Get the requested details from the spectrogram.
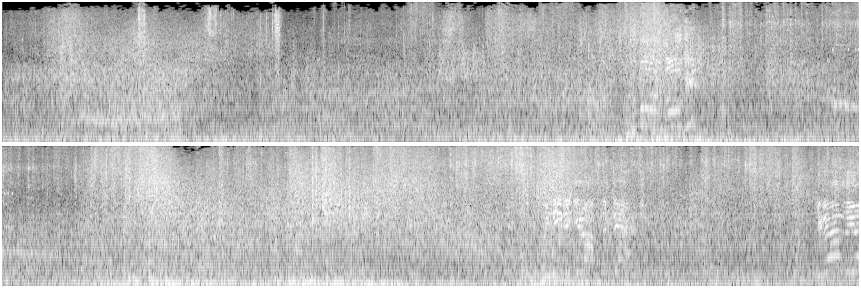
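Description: Explosions boom and rumble in the distance.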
